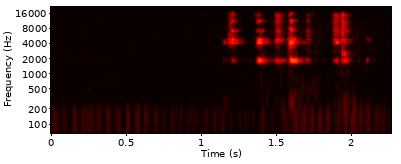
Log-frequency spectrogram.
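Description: Near silence with a faint low hum, then a few faint, light clinks of a small hard object in the second half.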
